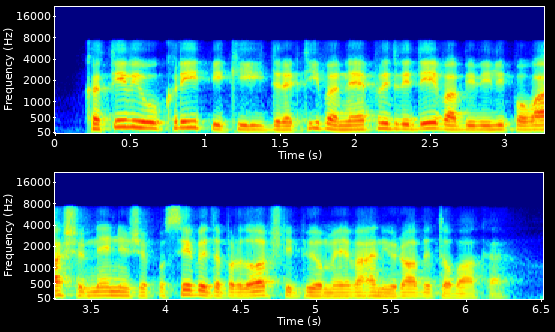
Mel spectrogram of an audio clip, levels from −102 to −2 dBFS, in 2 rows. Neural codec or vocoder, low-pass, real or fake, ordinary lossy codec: codec, 16 kHz, 0.3 kbps, FocalCodec; 7.2 kHz; fake; MP3, 96 kbps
